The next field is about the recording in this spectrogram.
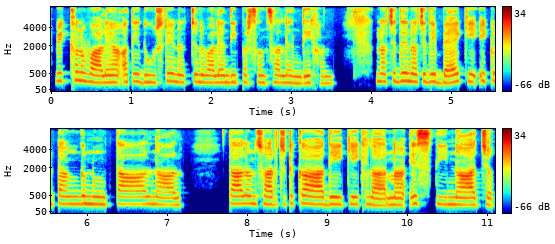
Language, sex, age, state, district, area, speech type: Punjabi, female, 18-30, Punjab, Ludhiana, rural, spontaneous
